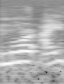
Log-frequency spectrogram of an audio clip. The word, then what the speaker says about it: Moraes: de Moraes. How do you say your last name? I did. Like more ice in my drink.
